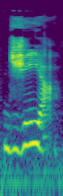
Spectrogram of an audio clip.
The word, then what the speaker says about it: Dia: Gia, that word meaning God. D-I-A, I would say Gia, like a J sound at the start.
